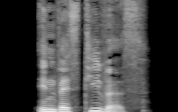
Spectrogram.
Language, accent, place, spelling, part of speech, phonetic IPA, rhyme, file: German, Germany, Berlin, investives, adjective, [ɪnvɛsˈtiːvəs], -iːvəs, De-investives.ogg
- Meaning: strong/mixed nominative/accusative neuter singular of investiv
